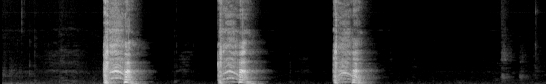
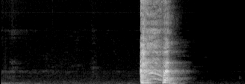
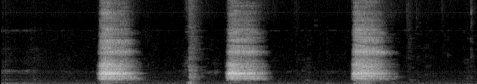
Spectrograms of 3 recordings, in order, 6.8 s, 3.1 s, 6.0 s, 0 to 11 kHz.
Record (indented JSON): {
  "three_cough_length": "6.8 s",
  "three_cough_amplitude": 32768,
  "three_cough_signal_mean_std_ratio": 0.3,
  "cough_length": "3.1 s",
  "cough_amplitude": 32768,
  "cough_signal_mean_std_ratio": 0.26,
  "exhalation_length": "6.0 s",
  "exhalation_amplitude": 23280,
  "exhalation_signal_mean_std_ratio": 0.37,
  "survey_phase": "beta (2021-08-13 to 2022-03-07)",
  "age": "45-64",
  "gender": "Female",
  "wearing_mask": "No",
  "symptom_none": true,
  "smoker_status": "Current smoker (1 to 10 cigarettes per day)",
  "respiratory_condition_asthma": false,
  "respiratory_condition_other": false,
  "recruitment_source": "REACT",
  "submission_delay": "1 day",
  "covid_test_result": "Negative",
  "covid_test_method": "RT-qPCR",
  "influenza_a_test_result": "Negative",
  "influenza_b_test_result": "Negative"
}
